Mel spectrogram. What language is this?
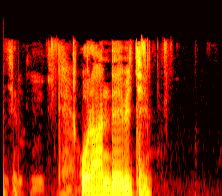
Kinyarwanda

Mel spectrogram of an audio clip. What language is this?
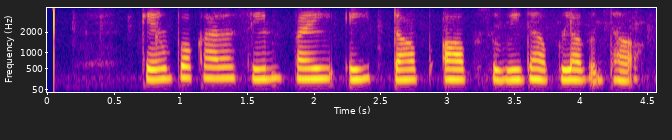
Odia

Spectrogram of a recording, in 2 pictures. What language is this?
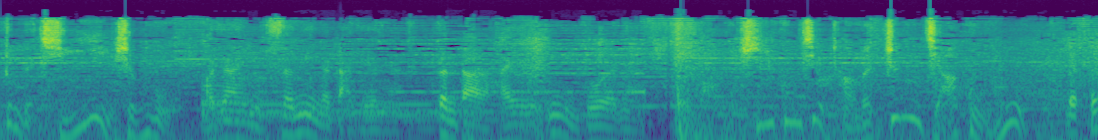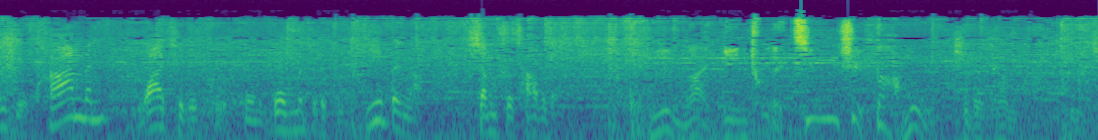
Chinese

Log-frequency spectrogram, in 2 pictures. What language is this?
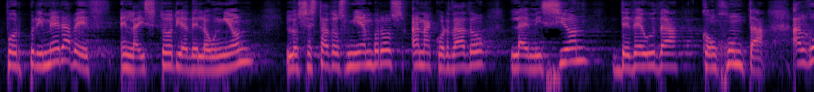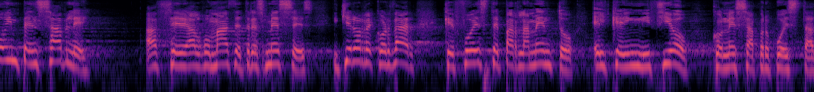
Spanish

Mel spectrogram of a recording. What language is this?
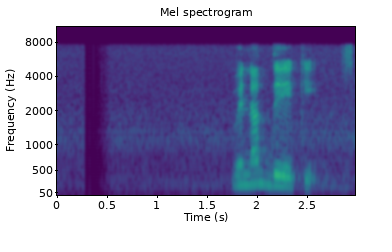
Sinhala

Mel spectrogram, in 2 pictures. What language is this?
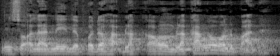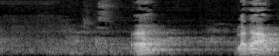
Malay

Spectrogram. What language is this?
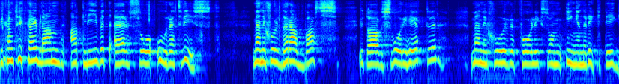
Swedish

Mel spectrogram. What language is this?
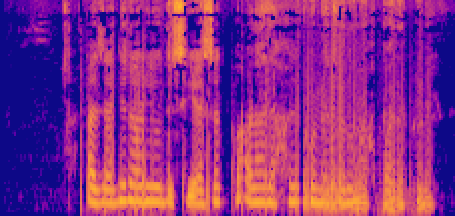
Pashto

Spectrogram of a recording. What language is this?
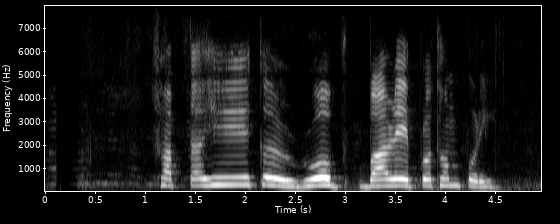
Bangla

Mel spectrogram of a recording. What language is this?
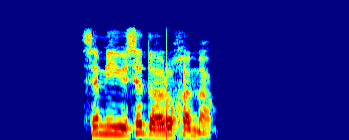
Kabyle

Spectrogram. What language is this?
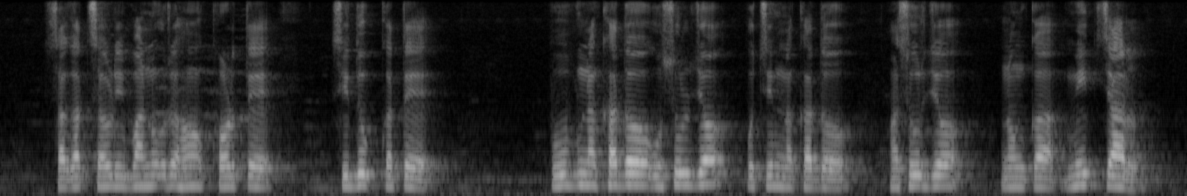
Santali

